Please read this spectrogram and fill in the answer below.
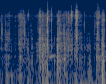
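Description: Pen scratching on paper in quick irregular strokes, crossing out written items on a list, with the paper crinkling as it is handled.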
